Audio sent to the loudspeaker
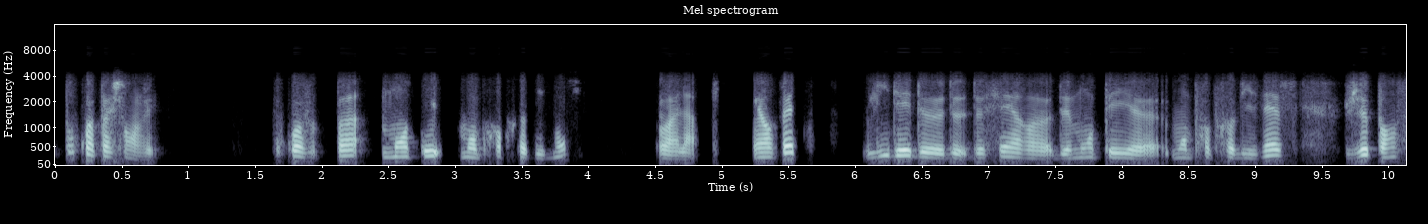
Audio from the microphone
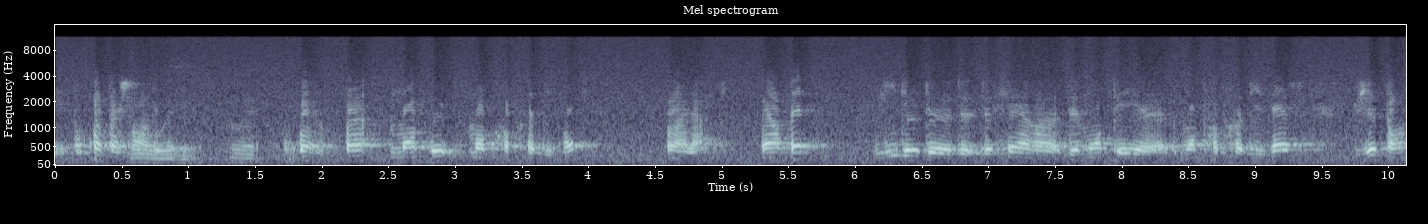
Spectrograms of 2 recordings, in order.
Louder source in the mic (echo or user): echo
